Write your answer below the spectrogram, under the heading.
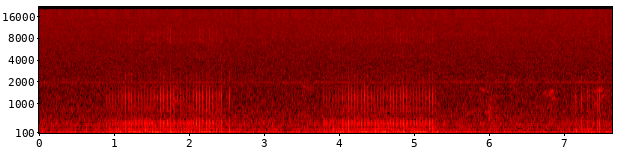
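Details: Cuddly cat Dessie, Fritjof's mother, sounds like a little snoring machine while the TV is on. Two drawn-out, finely pulsed rumbles, each roughly one and a half seconds, are separated by quiet breathing pauses.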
